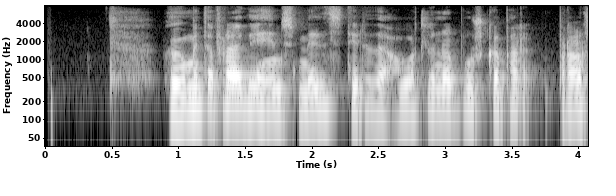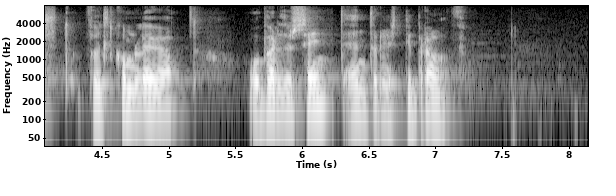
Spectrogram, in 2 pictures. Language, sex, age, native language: Icelandic, male, 50-59, Icelandic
